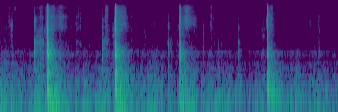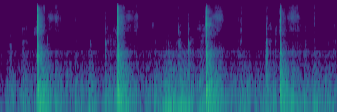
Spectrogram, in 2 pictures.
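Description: Magic: The Gathering cards being flipped one at a time through a freshly opened booster pack, each card giving a short flick or snap as it slides off the stack. About a dozen of these come at uneven intervals.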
